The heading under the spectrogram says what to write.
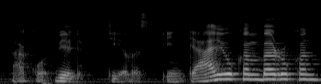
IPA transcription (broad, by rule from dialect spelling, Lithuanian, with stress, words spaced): ˈsɑːkoː ˈʋʲeːlʲ ˈtʲeːʋɐs ɪnʲˈtʲæj jɛʊ kɐmbɐˈrʊkɐn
